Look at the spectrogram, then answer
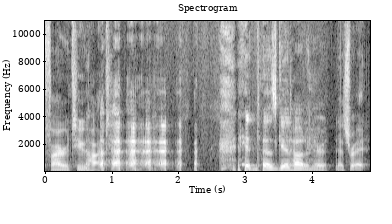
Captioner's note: still laughing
